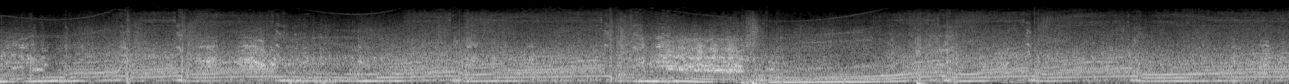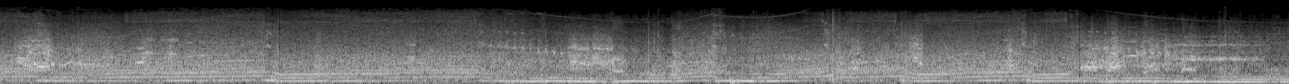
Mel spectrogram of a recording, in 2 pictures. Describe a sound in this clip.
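A race car engine roars and revs up and down through the gears.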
